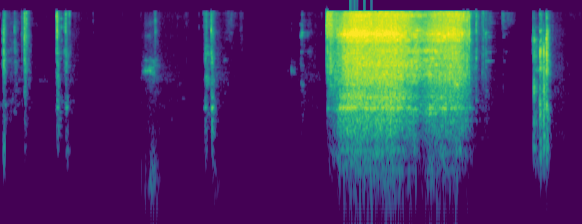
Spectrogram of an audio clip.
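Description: A few light metal clicks as a socket is set on the clutch centre nut, then an electric impact wrench runs for about a second and a half, tightening the nut; one more click near the end.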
